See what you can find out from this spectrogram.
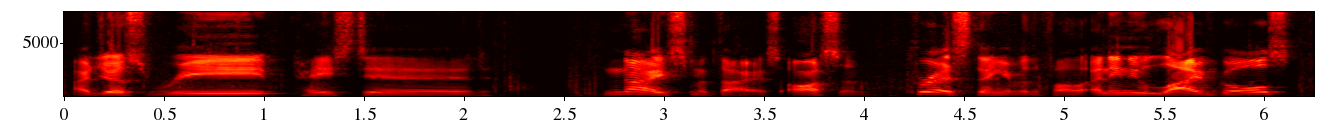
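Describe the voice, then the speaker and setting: A man streaming a game, his voice slightly hoarse and drowsy, casually greeting viewers and answering chat questions. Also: mid-range voice, animated, a little slow. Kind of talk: casual live-stream chat while playing.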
